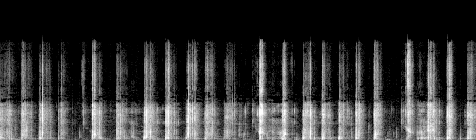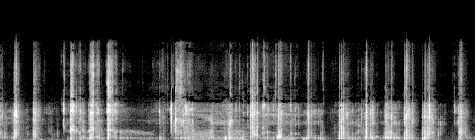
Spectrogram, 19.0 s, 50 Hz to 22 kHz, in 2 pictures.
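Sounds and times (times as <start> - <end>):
ice crunching and chewing: 0.0 - 19.0.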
